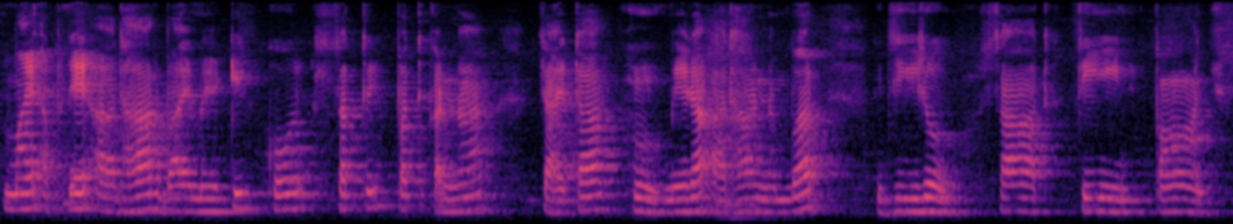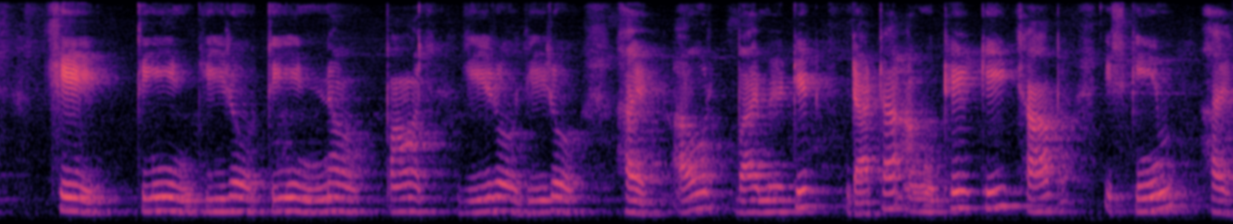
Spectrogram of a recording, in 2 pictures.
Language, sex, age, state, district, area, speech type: Hindi, female, 60+, Uttar Pradesh, Ayodhya, rural, read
